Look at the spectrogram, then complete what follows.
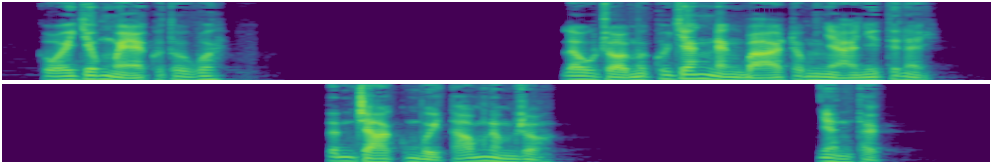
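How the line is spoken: Sighing. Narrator (Vietnamese): A Phú thở dài nói với Khôi

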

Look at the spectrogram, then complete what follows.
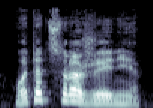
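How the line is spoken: Relieved sigh. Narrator (Russian): Командор облегченно вздохнул

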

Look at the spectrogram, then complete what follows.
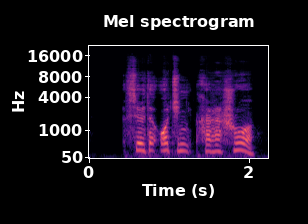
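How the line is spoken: Sharp. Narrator (Russian): резко произнесла Флэр

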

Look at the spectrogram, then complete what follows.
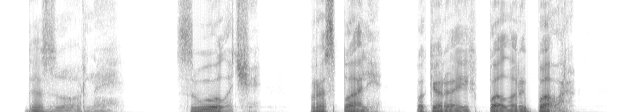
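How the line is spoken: Warrior's near hiss. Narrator (Russian): практически прошипел воин

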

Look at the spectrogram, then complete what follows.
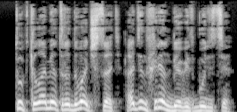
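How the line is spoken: Scoffing snort. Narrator (Russian): хмыкнул он

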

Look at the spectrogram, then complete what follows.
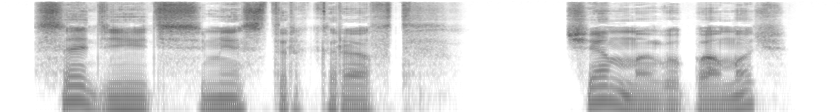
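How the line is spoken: Detached, sympathetic tone. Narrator (Russian): Хэмптон говорил отстраненным, сочувственным тоном человека, который большую часть своей карьеры наблюдал за страданиями и насилием

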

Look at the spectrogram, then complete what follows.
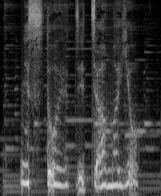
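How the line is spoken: Dying voice. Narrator (Russian): Умирающим голосом сообщил маэстро

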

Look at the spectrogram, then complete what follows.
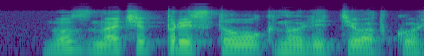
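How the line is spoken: Light sigh. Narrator (Russian): легко вздохнул Альберт Витальевич

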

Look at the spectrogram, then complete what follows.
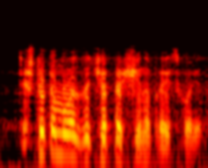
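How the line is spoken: Indignant question. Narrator (Russian): возмущенно спросил Сэм

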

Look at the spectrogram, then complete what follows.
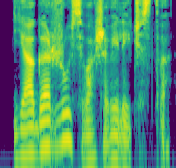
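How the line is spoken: Soft reply, colonel. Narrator (Russian): мягко ответил полковник

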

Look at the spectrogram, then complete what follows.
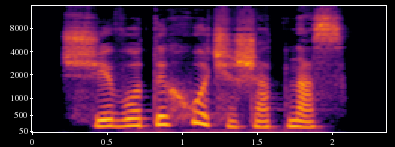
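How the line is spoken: Exclaiming. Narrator (Russian): воскликнула Эсси

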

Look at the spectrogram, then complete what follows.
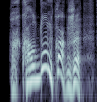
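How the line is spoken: Indignant exclamation. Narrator (Russian): негодующе воскликнул Леон

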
